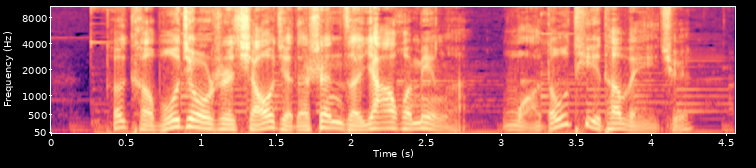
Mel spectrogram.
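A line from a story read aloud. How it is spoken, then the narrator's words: Laughing. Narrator (Chinese): 徐凤年笑着说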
